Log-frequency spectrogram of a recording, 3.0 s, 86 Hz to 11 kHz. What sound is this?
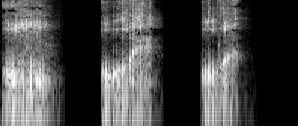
Swine...
Recorded with Zoom H2.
